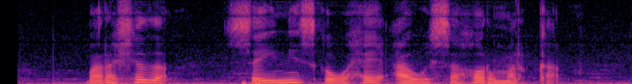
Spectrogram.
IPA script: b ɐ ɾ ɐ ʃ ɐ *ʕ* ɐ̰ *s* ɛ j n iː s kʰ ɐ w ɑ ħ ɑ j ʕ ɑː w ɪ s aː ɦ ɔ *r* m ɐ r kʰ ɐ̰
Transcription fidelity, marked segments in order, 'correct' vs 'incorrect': incorrect: ð, correct, correct

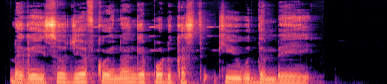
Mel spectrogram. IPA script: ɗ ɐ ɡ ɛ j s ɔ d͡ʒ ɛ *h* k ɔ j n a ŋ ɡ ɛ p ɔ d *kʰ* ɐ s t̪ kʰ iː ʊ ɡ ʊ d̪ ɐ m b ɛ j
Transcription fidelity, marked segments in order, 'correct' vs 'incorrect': incorrect: f, incorrect: k

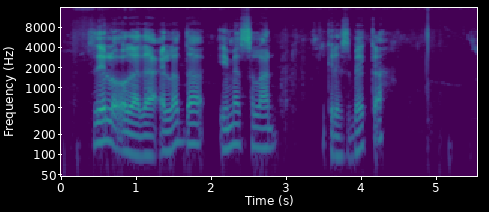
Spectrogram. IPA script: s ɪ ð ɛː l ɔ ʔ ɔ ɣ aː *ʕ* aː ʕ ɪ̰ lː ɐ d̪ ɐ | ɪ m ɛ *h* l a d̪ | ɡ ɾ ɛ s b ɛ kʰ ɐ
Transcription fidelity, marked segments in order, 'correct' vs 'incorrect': incorrect: ð, incorrect: s

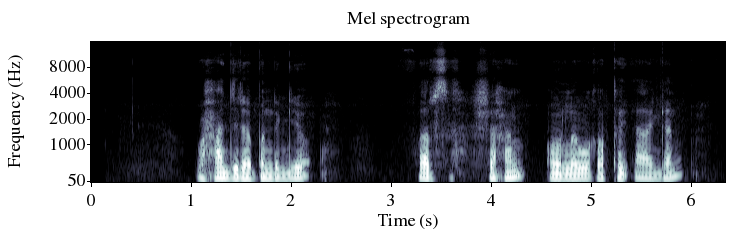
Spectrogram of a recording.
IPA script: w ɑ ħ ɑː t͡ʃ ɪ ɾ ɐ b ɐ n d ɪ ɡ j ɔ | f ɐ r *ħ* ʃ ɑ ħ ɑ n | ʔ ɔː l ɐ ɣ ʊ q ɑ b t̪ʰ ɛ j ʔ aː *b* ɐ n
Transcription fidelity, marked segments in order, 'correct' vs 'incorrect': incorrect: s, incorrect: ɡ

